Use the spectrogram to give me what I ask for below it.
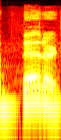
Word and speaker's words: better: 那么这句话当中呢，要注意一下 better 这个单词，字母 tt 呢，我们这里浊化成的的音，读作 better。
